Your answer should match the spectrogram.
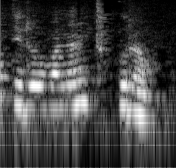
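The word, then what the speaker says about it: തിരുവനന്തപുരം: केरला तिरुवनंतपुरम। सो एक बार फिर से मैं सब प्रोनाउंस करिए तिरुवनंतपुरम पुरम तिरुवनंतपुरम ठीक है, थोड़ा डिफिकल्टी होगा थोड़ा ठीक होगा।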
